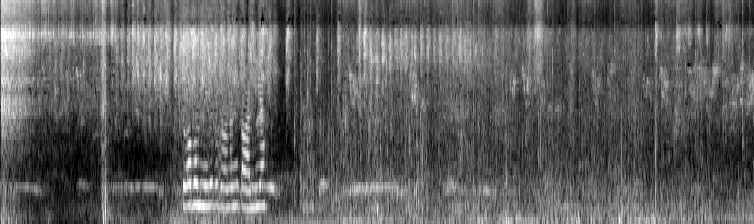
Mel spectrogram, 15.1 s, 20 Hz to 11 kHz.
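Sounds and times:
pigeons flapping wings: 3.7 - 15.0.

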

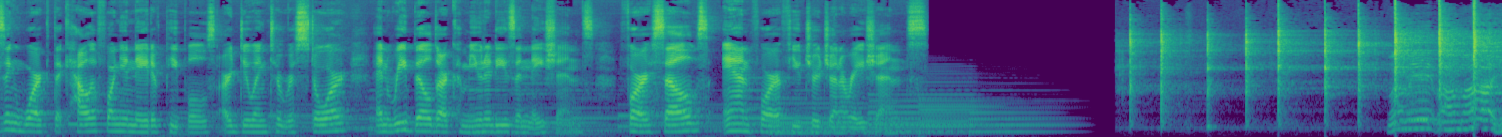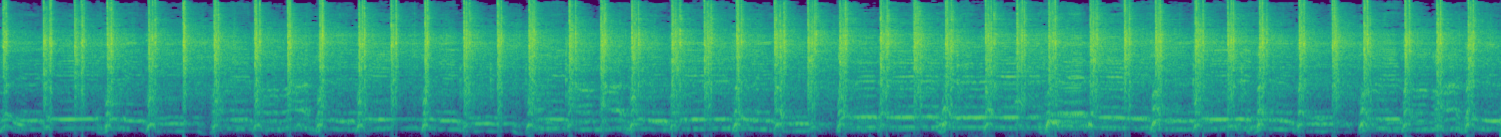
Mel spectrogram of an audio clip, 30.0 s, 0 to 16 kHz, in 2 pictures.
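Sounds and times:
sharp clicking beat: 11.2 - 30.0
voices chanting a song: 13.9 - 30.0.

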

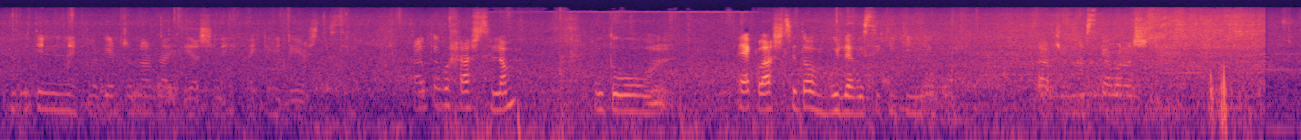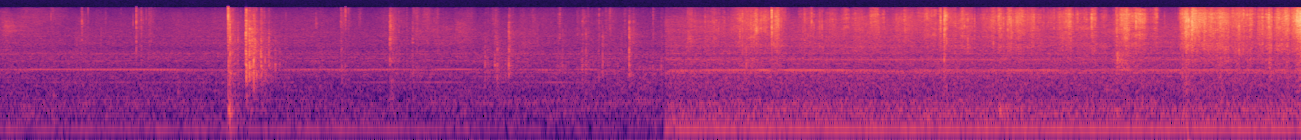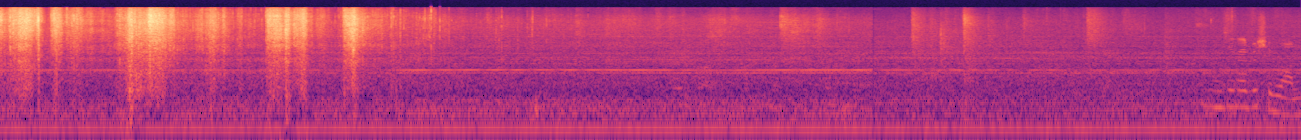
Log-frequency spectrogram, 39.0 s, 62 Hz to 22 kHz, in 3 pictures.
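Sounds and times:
steady low hum: 0.0 - 39.0
plastic bag crinkling: 20.1 - 31.8.

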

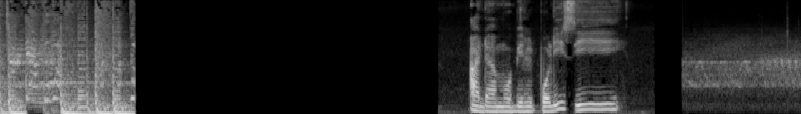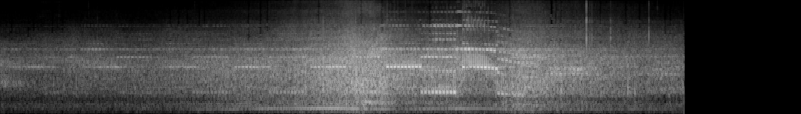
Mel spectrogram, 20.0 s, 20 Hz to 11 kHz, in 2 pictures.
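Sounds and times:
police sirens: 8.6 - 18.6
road and engine noise: 8.6 - 18.6.

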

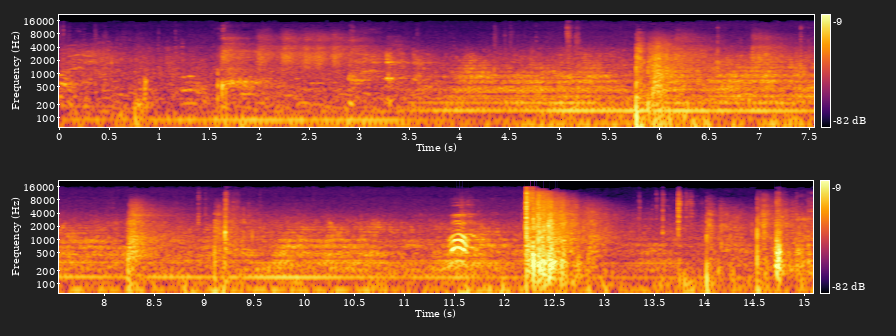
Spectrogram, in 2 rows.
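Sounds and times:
steady low hum: 0.0 - 15.0
distant shotgun fire: 5.7 - 7.4, 8.2 - 9.4, 12.2 - 13.1, 13.9 - 15.0.

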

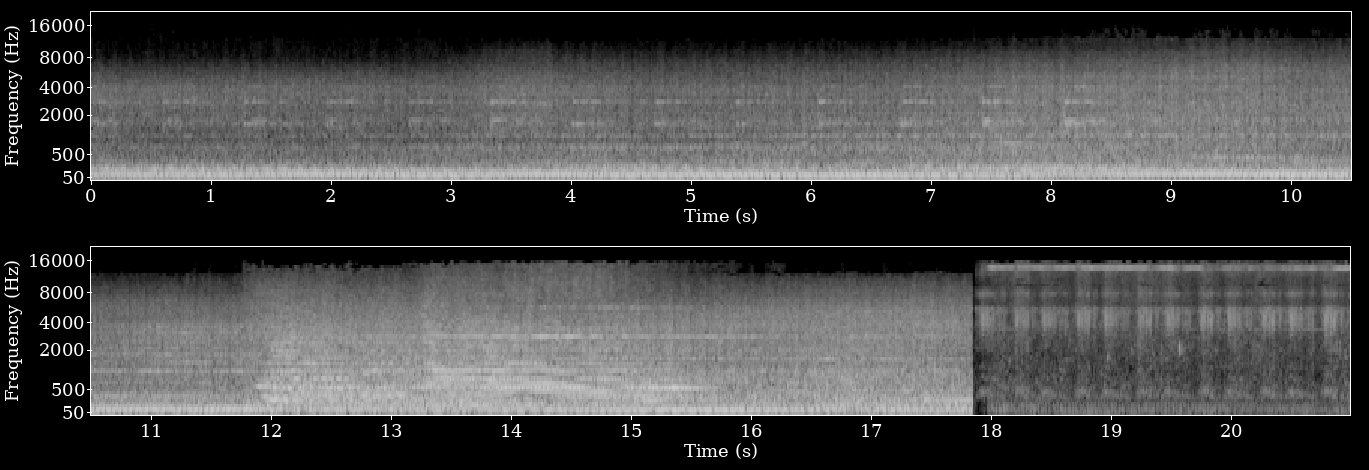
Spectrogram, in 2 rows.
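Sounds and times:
toy train motor hum: 17.8 - 20.9.

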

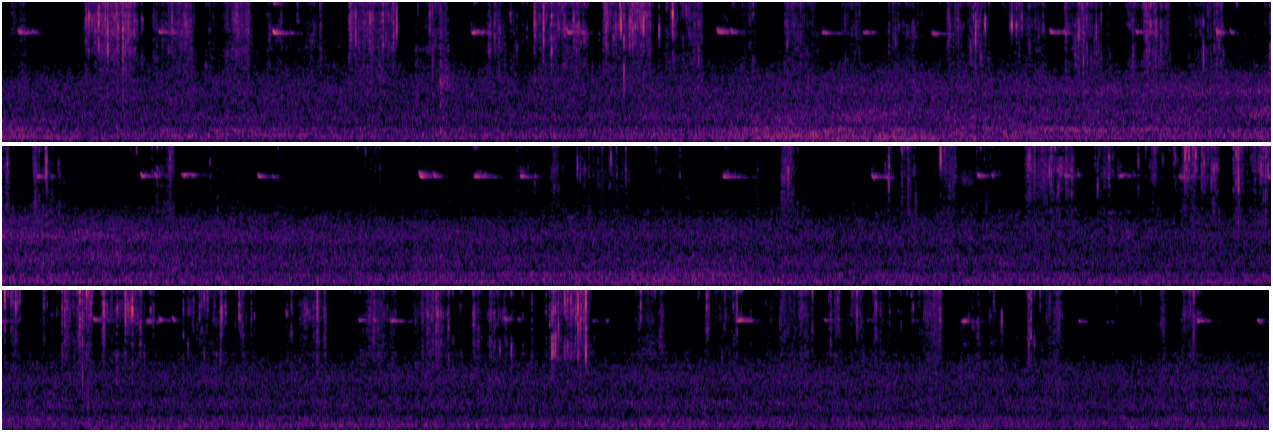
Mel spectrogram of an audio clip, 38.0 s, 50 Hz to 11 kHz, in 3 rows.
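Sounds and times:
cat kneading a pillow: 0.0 - 13.2
high bird chirps: 0.0 - 15.6, 16.2 - 20.7.

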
